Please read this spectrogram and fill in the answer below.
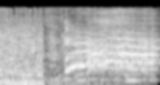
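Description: Tense background music that drops away about half a second in, then a person's long high scream that rises in pitch and holds until it is cut off.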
